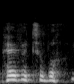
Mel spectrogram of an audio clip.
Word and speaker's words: pivotal: I was pivotable. I can't say this word. Pivotal. – You're adding an extra syllable in there.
